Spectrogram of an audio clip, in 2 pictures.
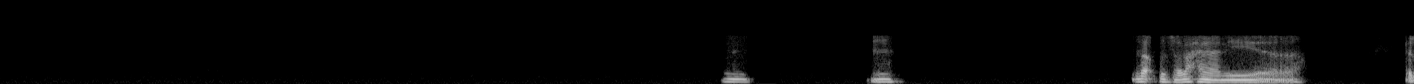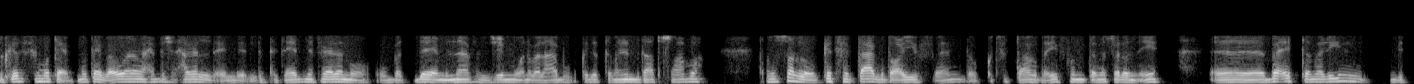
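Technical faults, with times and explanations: Throughout, tandem speech coding: the speech sounds rough, muffled and warbly because it was coded twice in a row, in a way that fits AMR-NB and then CVSD with a G.711 hop between. Each coder compounded the previous one's damage, and nothing reaches above 3.8 kHz.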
